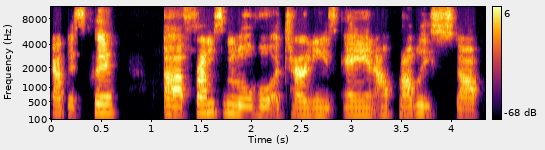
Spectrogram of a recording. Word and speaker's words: Louisville: Louisville area attorneys discussing, sidebar, I said Louisville, and Louisville is the right way to say it because I had a member of the Snatch Gang check me like, Angie, it's not Louisville, it's Louisville. So I want you to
